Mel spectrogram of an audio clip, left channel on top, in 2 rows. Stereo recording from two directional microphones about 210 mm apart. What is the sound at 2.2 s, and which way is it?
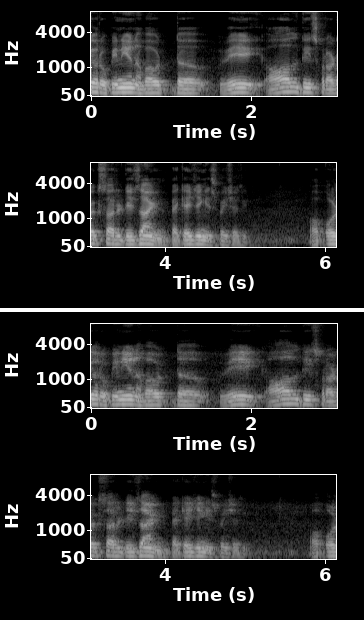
Speech, 45° left (ahead or behind).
